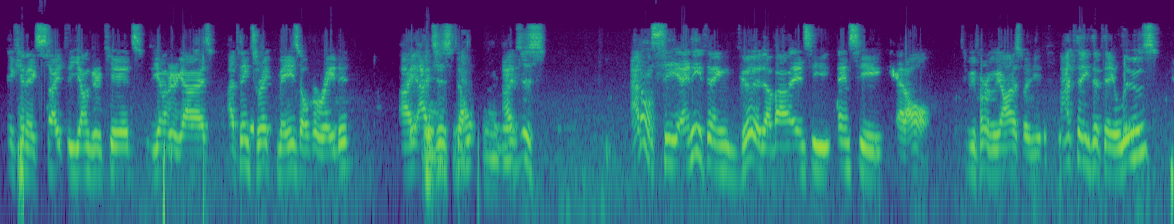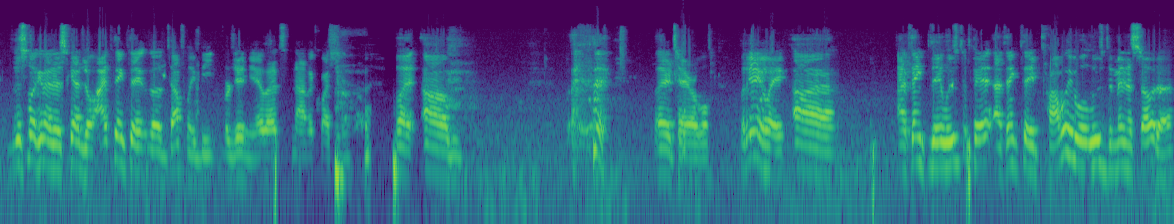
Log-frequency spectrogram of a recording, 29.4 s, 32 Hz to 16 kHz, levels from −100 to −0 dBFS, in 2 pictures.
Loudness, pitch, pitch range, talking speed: -24 LUFS, 140 Hz, 125-160 Hz, 160 wpm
